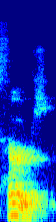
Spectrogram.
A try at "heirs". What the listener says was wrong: He said hers. Yeah. Say that again from the top.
